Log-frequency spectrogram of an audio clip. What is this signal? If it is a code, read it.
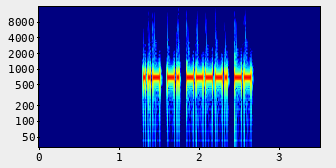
Morse code, heard as a keyed tone, about 39 wpm, 700 Hz. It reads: UN9M
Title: DXCC-100 Call Signs - 4 Characters - 40wpm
